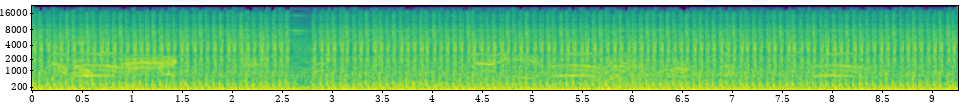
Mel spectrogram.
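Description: Chain gun fire in the Halo video game, a dense, continuous rattle of rapid shots that runs loud and unbroken almost throughout, pausing only for a split second partway.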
